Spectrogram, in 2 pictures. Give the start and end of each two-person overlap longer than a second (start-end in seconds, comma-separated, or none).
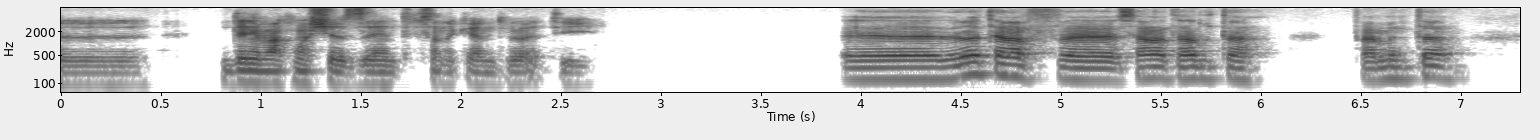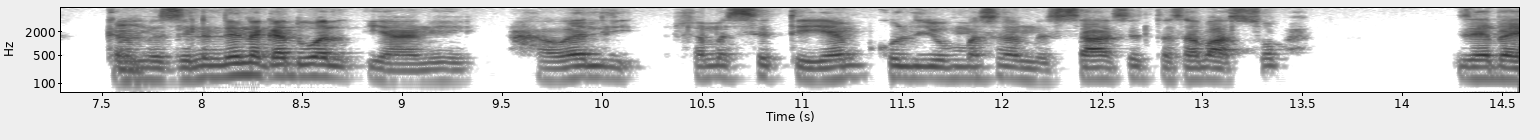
none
